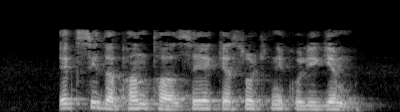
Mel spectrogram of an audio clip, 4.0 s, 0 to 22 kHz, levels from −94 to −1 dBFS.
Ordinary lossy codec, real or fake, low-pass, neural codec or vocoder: MP3, 32 kbps; real; 7.2 kHz; none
